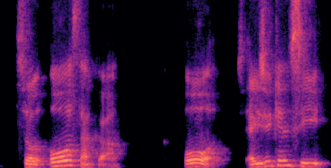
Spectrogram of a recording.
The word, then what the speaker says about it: Osaka: the word Osaka Osaka to say the Japanese city Osaka we pronounced a long all at the beginning so Osaka or as you can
